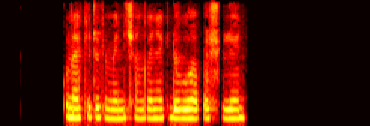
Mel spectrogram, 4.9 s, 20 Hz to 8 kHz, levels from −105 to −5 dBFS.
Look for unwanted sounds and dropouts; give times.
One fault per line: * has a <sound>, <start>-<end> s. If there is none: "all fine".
all fine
